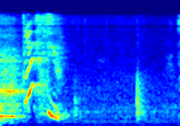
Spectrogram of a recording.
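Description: A person sneezing once, loudly, in the first second.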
